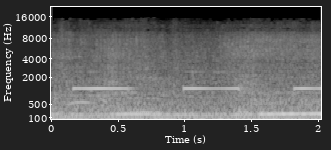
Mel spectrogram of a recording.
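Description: Forklift backup alarm beeping as the forklift reverses, three short single-pitch beeps a little more than once a second, over the low steady hum of its engine.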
